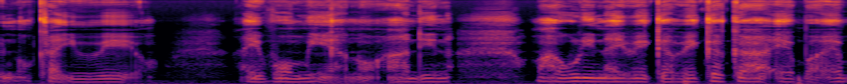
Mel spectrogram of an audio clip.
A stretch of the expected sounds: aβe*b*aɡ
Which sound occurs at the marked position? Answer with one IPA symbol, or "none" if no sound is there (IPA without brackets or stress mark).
ɡ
